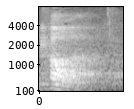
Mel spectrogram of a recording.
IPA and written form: ˈkʌlə (colour)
